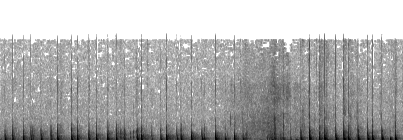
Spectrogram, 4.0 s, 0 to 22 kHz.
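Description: A whole, fresh, hollow, hand-sized red bell pepper is tapped quickly with fingertips and nails in a rapid run of 29 short, hollow knocks. The knocks have a low, woody tone around 320 Hz and die away almost at once, with a brief, softer scratchy pause just before the final burst of taps.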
